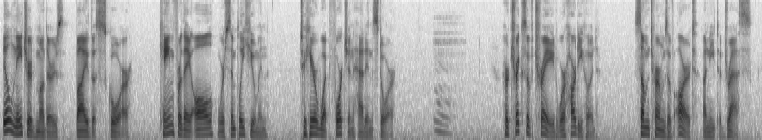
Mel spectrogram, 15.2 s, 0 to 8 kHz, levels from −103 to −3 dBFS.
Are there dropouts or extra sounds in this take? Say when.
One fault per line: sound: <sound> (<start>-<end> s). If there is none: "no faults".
sound: sigh (8.6-9.3 s)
